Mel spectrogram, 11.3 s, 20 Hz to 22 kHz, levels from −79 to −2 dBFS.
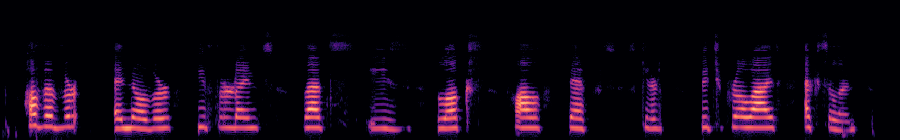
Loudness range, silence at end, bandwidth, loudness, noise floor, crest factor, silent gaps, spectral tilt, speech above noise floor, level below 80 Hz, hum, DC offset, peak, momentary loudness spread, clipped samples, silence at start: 3 LU; 0.55 s; 7.8 kHz; -21 LUFS; -64 dBFS; 22 dB; 5.37-5.43 s, 6.99-7.04 s, 8.59-8.69 s; -4 dB/octave; 42 dB; -84 dBFS; none; under 0.1%; -2 dBFS; 19 LU; under 0.1%; 0.3 s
